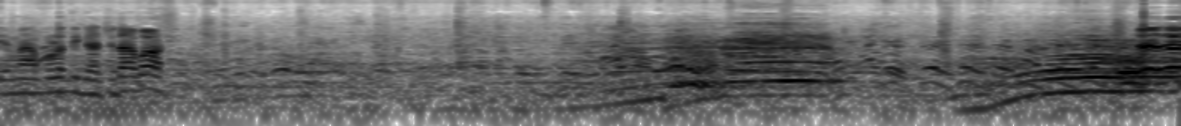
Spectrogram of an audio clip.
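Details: Large cattle coming down off a truck, lowing in deep moos that swoop upward and hold, two main calls separated by a few seconds, with voices and a steady low rumble in the background.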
